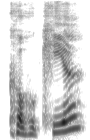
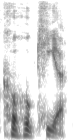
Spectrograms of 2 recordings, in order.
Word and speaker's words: Cahokia: a city known as kahokia and I'm trying to pronounce it without it could be Cahokia but I believe there's no emphasis on any particular syllable so I believe it's pronounced kahokia there's a pronunciation guide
